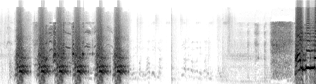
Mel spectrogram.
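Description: A dog barking about six times in quick, even succession.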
